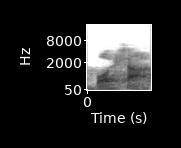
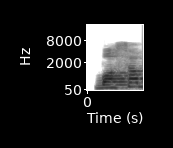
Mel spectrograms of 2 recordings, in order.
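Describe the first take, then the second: First: বসা said "bosha"; palatal sh. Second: বসা said "bosa", with a plain s; dental s, wrong way. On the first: Teacher correcting the pupils' example, palatal sh. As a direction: make the middle of বসা a soft sh. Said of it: "সেক্ষেত্রে এটা তালব্য স হয়ে যাবে". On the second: Teacher asking pupils before rejecting it, dental s. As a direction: put an English S in the middle of বসা. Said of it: "না". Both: Shown as a demonstration.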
